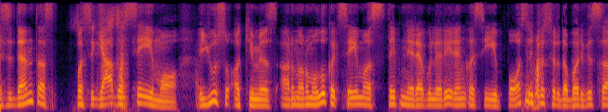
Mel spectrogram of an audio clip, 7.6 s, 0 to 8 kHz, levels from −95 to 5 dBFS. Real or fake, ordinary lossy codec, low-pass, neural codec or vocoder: fake; AAC, 32 kbps; 7.2 kHz; codec, 24 kHz, 0.9 kbps, DualCodec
